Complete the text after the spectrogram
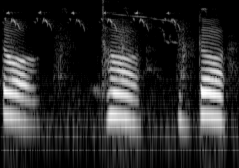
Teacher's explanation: जब हम इसको बोल रहे हैं तो हमारी जीवा जो है पूरी तरह से दांत को स्पर्श कर रही है।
